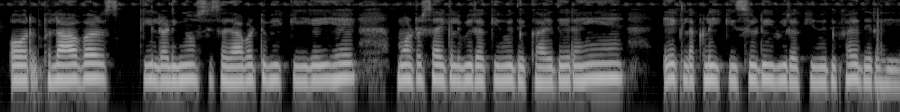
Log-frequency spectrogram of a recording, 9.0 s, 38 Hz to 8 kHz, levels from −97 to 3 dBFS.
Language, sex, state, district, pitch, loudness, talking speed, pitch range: Hindi, female, Uttar Pradesh, Budaun, 175 Hz, -34 LUFS, 200 wpm, 170-180 Hz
